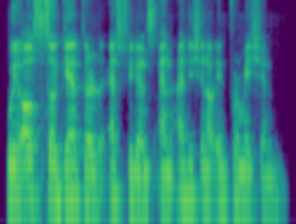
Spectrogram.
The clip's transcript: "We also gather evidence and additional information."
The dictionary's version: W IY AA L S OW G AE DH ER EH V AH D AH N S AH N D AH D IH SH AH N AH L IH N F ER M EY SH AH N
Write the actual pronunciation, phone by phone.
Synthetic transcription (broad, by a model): W IY AA L S OW G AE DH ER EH F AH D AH N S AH N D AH D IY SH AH N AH L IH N F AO M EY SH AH N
